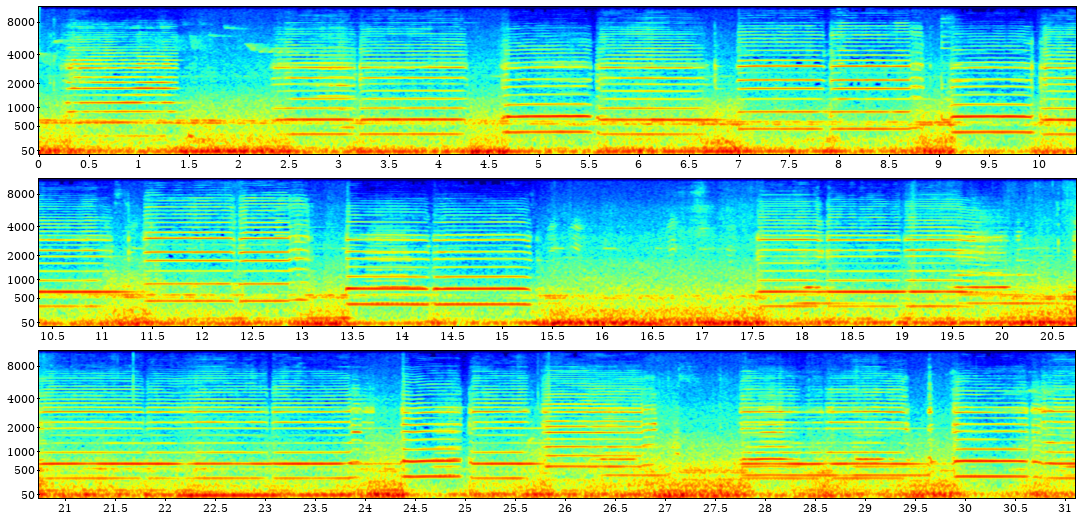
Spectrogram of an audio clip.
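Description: A violin played with the bow: a simple tune of separate held notes, starting about a second in, with a short break about halfway through. A low rumble runs underneath.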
